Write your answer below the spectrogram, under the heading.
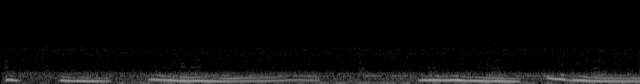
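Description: Low, tonal, rumbling snores come in repeated breath-long bursts, about four in a few seconds, with quiet room noise between: a cat snoring.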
